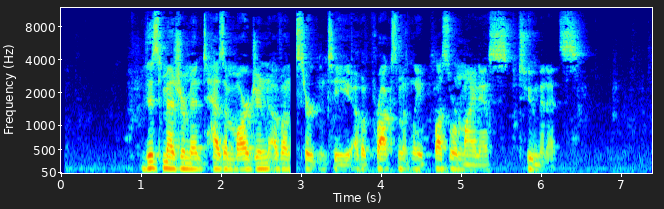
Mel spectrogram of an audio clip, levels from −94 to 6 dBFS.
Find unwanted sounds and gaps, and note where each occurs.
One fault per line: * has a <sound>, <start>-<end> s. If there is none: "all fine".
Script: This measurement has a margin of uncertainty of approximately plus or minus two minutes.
* has a dropout, 2.9-2.9 s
